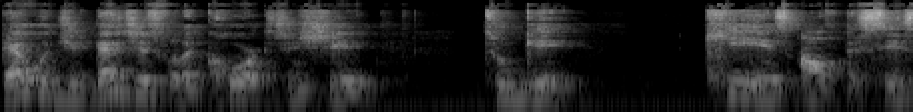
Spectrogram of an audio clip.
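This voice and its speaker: A man speaks at a moderate pace with lively intonation and a somewhat breathy voice. Audible room echo surrounds his words. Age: 30s. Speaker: YouTuber. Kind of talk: casual vlog monologue. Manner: casual, conversational with many fillers.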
